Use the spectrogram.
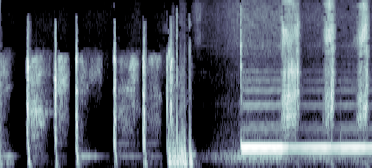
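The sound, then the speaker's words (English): A burst of sharp clicks and clattering thumps, like a phone handset being fumbled, gives way to a loud, steady electronic tone with a pulsing edge, a call cutting off into a disconnect signal. “I think your ass meat hung up the phone.”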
